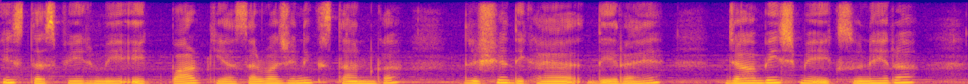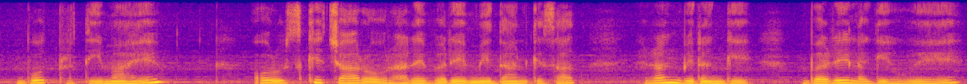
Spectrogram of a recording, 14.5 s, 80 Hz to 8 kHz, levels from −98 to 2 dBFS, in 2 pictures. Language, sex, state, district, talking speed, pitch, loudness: Hindi, female, Arunachal Pradesh, Lower Dibang Valley, 150 wpm, 195 Hz, -16 LUFS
